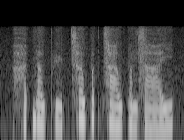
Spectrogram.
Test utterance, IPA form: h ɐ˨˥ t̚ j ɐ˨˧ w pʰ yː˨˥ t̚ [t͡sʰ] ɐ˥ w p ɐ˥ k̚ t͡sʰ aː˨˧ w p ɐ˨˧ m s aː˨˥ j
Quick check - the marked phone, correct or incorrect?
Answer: correct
